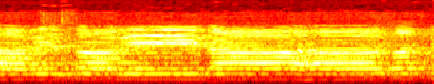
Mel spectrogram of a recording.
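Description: A voice chanting Sanskrit mantras in a steady, sing-song recitation, holding each note briefly before moving to the next, without a break.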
